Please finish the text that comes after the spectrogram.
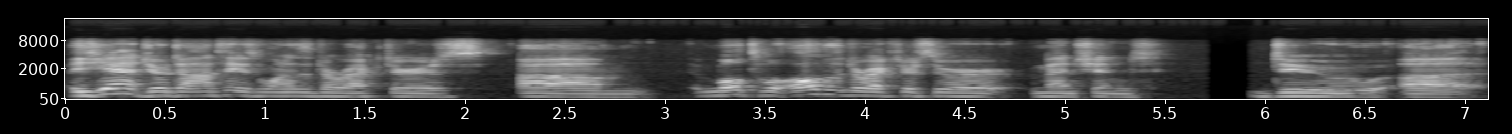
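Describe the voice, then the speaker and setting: A man's voice: mid-range voice, unhurried. A man co-hosting a podcast, talking casually about movies in an enthusiastic, rambling way. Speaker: podcast co-host and film fan.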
